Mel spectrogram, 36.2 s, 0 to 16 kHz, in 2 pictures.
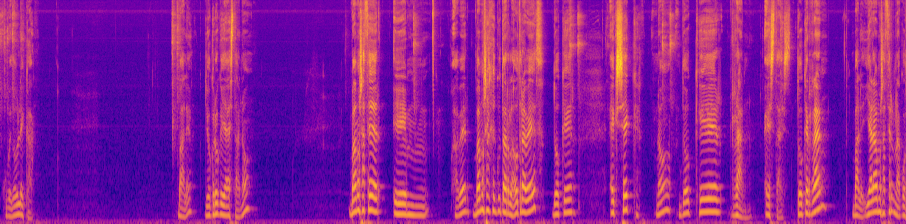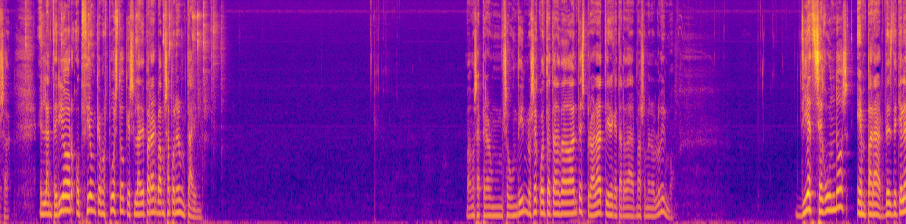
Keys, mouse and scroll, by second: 0.0-0.7 typing, 3.4 Return, 8.2 ctrl+p, 9.7 ctrl+p, 11.5 ctrl+p, 13.4 ctrl+p, 15.4 Return, 18.9 ctrl+p, 19.3 ctrl+p, 19.9 ctrl+p, 20.8 ctrl+a, 21.5-22.3 typing.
